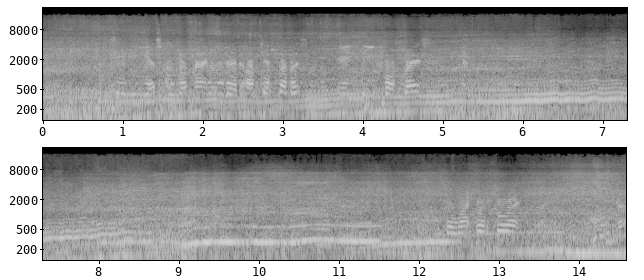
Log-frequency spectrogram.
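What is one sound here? Several racing car engines roar and rev around a dirt track outdoors.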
